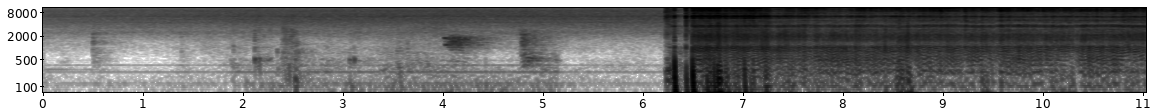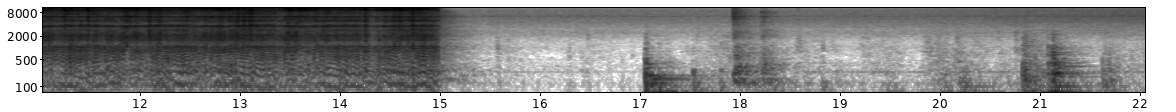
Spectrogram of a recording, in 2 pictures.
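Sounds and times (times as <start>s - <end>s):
welding arc crackling buzz: 6.2s - 15.2s
welding arc pops: 6.2s - 15.2s.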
